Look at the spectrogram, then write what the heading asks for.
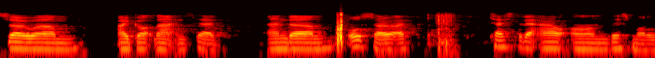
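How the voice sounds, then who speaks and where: Speaking fairly slowly with an English accent, a man keeps a medium pitch and fairly even intonation, leaving long, frequent pauses. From England. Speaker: miniature painting hobbyist vlogger. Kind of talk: casual video update and painting tutorial. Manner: hesitant, many fillers.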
